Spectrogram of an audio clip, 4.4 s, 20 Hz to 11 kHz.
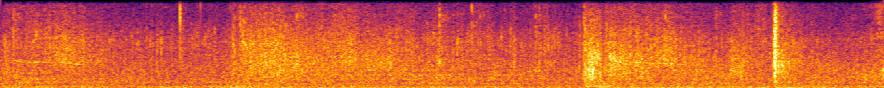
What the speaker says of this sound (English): we're getting hit with artillery on our PaK-40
